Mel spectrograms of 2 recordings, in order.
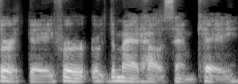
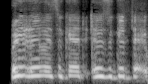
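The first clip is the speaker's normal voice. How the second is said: high silly voice; faster than usual. Acted. Sudden high voice.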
